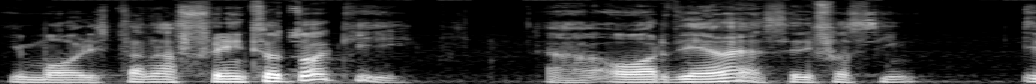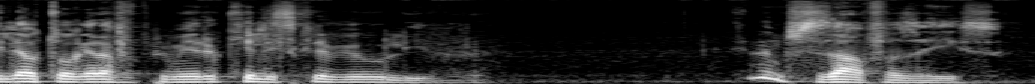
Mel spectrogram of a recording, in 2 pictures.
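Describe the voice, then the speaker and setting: A man with a Brazilian Portuguese accent, a podcast guest telling stories in a casual, animated way. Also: medium pitch, racing. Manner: animated, acts out quoted voices. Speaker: podcast guest, comics writer. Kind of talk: casual storytelling. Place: podcast studio.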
